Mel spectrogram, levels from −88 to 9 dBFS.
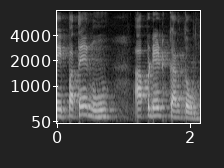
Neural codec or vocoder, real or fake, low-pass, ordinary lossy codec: none; real; none; none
